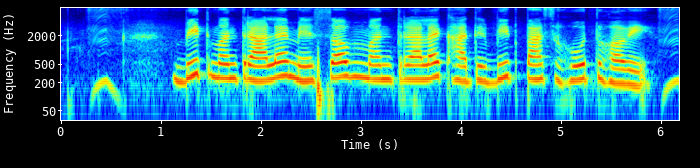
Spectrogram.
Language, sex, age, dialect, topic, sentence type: Bhojpuri, male, 31-35, Northern, banking, statement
